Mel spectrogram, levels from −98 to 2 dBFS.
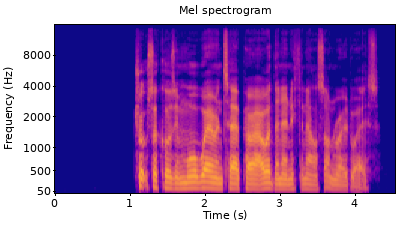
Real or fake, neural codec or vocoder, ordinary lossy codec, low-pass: fake; vocoder, 44.1 kHz, 128 mel bands, Pupu-Vocoder; none; 14.4 kHz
